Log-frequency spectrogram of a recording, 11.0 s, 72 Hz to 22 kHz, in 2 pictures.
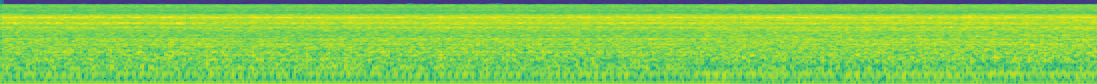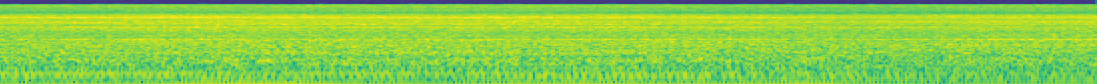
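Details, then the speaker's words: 2001 BMW E46 330i automatic idling from a cold start after oil filter housing gasket, VANOS oil line and oil filter work; steady, even smooth low hum with no knocks or misses; normal cold idle. "running really good so far really good"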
